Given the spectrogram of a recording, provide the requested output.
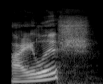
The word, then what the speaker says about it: Eilish: say Billy Elliot how do you say that Billy Elish I don't know it's just youtube auto-playing Eilish oh okay I'm doing it I'm gonna do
